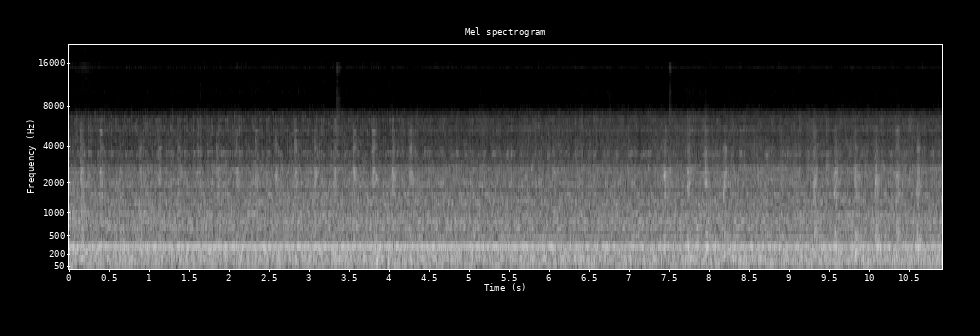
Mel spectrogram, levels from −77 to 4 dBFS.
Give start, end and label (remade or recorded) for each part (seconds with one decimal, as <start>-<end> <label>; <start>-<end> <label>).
0.0-4.1 recorded; 4.1-10.9 remade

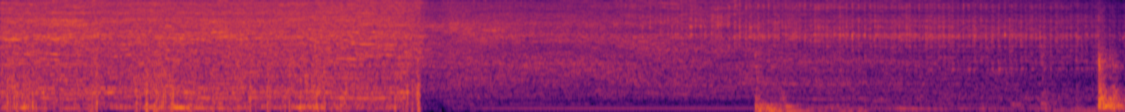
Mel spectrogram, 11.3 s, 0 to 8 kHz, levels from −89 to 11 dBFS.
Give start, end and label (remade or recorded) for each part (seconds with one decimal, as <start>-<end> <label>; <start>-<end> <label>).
0.0-11.3 recorded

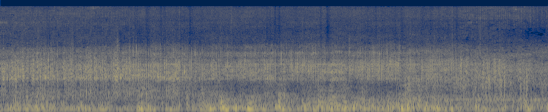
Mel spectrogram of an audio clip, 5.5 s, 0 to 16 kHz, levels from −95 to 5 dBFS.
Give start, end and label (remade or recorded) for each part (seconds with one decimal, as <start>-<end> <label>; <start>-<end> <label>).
0.0-1.3 recorded; 1.3-4.6 remade; 4.6-5.5 recorded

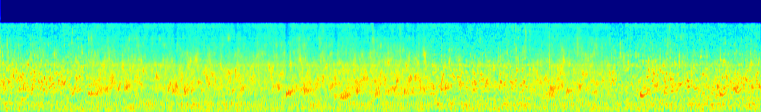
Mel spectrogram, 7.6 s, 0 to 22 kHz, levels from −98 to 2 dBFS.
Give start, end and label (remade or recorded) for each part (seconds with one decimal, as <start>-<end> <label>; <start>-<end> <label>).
0.0-0.9 recorded; 0.9-4.3 remade; 4.3-5.3 recorded; 5.3-6.1 remade; 6.1-7.6 recorded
